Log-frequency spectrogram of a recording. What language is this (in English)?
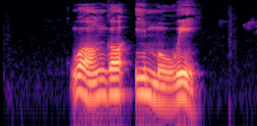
Mokpwe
